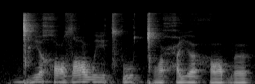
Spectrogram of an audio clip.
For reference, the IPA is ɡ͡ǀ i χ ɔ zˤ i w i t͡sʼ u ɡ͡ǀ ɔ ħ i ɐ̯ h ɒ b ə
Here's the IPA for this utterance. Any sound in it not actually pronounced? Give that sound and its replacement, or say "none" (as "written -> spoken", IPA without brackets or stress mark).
none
